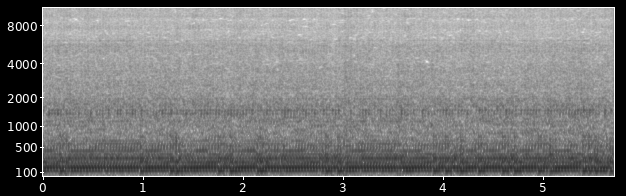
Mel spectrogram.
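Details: Robin small single-cylinder engine, first start attempt after restoration: a steady, fairly even beat with a constant low drone and no knocking. Runs normally.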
